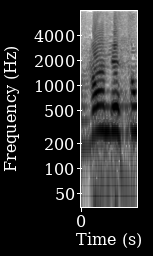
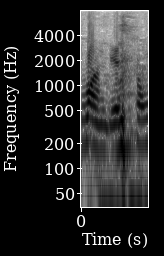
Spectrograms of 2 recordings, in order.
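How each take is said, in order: First: The name begins with a V sound. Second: The name begins with a W sound. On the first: "Wanderson com W com som de V" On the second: "Anderson com som de U"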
